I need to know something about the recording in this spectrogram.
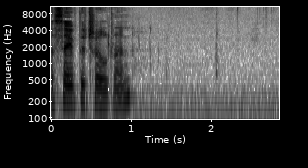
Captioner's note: speaking french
